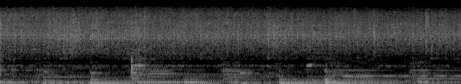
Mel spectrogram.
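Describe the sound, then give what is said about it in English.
Onions fry in olive oil over medium heat, giving a steady, soft crackling sizzle that carries on at an even level throughout. Nobody talks. “I don't want my onions to brown, so I am using olive oil instead.”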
